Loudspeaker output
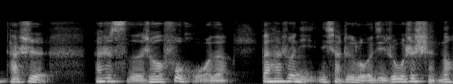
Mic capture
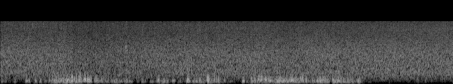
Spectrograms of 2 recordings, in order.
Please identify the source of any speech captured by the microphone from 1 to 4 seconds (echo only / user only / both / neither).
neither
